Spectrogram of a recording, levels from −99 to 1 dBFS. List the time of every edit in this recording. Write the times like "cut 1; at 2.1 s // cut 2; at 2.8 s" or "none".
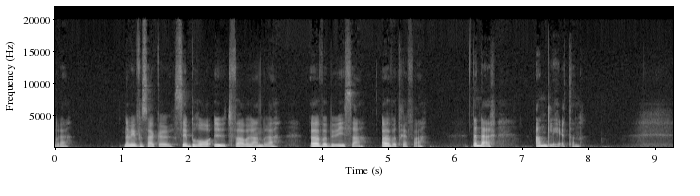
cut 1; at 6.2 s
